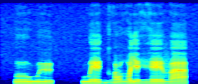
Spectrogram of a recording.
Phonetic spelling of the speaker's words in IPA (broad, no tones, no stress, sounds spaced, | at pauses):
o w ʏ | w ɛ ɡʱ o ðˤ ʏ ɾʲ e ɦ ɛ v a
